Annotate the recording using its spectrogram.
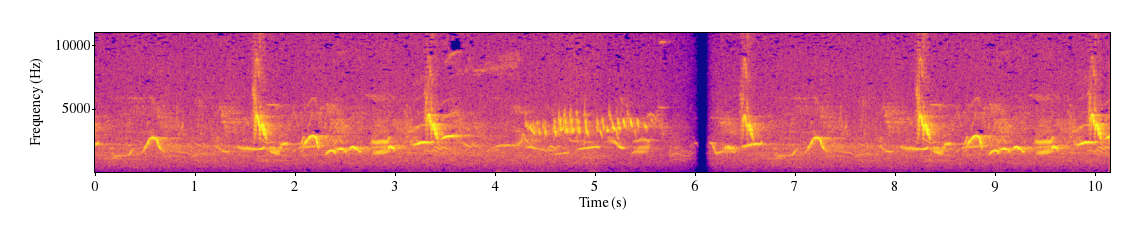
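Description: Small birds chirping and calling in short, high notes, with a rapid trill near the middle. There is a brief break about six seconds in, after which a similar run of calls follows.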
